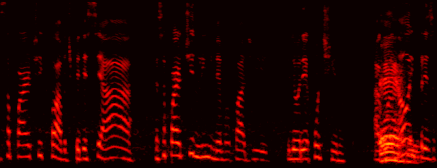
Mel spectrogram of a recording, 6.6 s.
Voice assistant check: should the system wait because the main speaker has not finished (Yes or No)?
Yes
